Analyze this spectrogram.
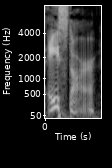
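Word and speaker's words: Sagittarius A*: Well, star number three, sad to say, is Sagittarius A-star, which it's pronounced A-star, but it actually refers to the supermassive black hole at the center of the Milky Way galaxy.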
